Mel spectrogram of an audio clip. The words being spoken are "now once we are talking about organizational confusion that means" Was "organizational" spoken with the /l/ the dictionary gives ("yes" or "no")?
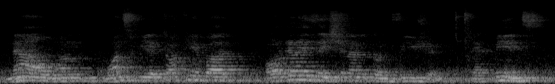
no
